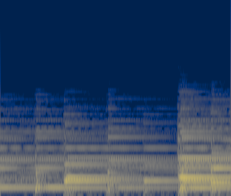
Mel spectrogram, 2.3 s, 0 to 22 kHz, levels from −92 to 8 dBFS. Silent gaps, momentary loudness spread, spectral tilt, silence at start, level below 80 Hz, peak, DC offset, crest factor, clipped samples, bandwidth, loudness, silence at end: none; 13 LU; -12.5 dB/octave; 0 s; -54 dBFS; -8 dBFS; under 0.1%; 16 dB; under 0.1%; 3.4 kHz; -26 LUFS; 0 s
